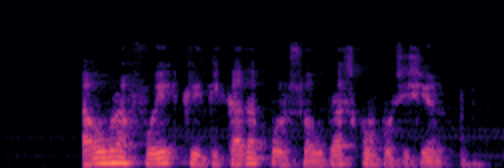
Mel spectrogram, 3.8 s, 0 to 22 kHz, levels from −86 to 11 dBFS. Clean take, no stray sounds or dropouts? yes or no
yes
